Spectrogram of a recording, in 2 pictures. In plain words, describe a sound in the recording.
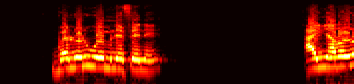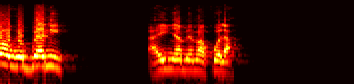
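A middle-aged man speaks with animation into a microphone, in short bursts.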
